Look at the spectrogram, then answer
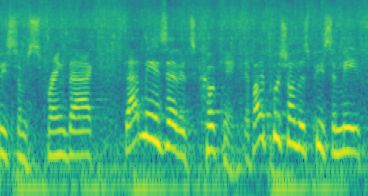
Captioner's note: none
